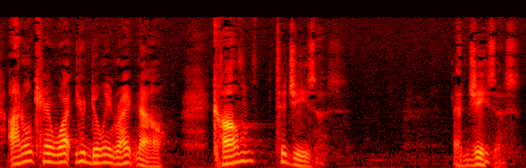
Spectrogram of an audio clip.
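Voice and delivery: ordinary talk, nothing marked

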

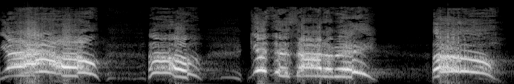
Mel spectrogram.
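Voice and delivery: high, very loud screams; hammed-up screaming from the maternity ward; mock labor scream. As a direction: wail like a woman down the hall in labor. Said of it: "a woman scream".

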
